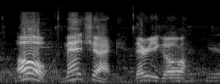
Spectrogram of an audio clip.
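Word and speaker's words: Manchaca: So, so it's actually it's actually pronounced manaka, but it was angalized and it is uh known as mancheck in the Austin area.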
